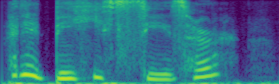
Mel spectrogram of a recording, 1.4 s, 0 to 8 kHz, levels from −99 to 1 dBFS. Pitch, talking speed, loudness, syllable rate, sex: 245 Hz, 260 wpm, -16 LUFS, 5.4 syllables/s, female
